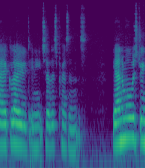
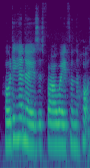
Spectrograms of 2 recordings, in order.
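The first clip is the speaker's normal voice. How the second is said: ordinary delivery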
